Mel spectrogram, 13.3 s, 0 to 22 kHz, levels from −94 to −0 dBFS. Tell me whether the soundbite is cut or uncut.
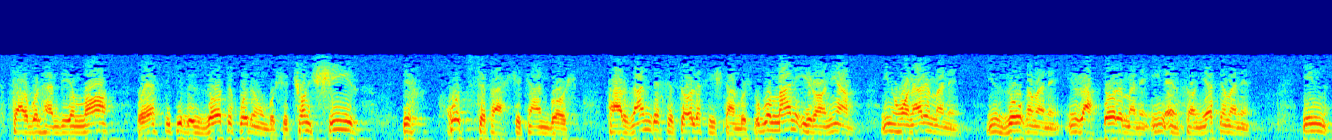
cut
